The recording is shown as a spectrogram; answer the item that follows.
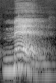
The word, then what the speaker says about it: man: Lembrando, dica de pronúncia. Man. Dá um sorrisinho quando você for falar man no singular. Homem. Quando você for falar no plural, fala um pouco mais sério.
